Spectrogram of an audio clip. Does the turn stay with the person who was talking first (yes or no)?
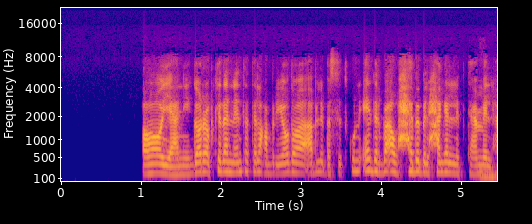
no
